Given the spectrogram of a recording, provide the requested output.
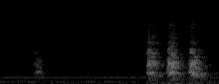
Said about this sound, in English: Dog.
